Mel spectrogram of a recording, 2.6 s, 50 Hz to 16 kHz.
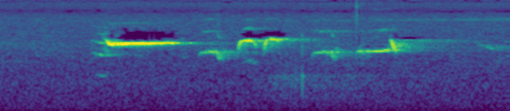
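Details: Narcissus flycatcher, filmed with an Olympus PEN mini E-PM2, gives a single phrase: a sustained pure high whistle followed by a few lower warbled, slurred notes, clean and prominent against quiet background.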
